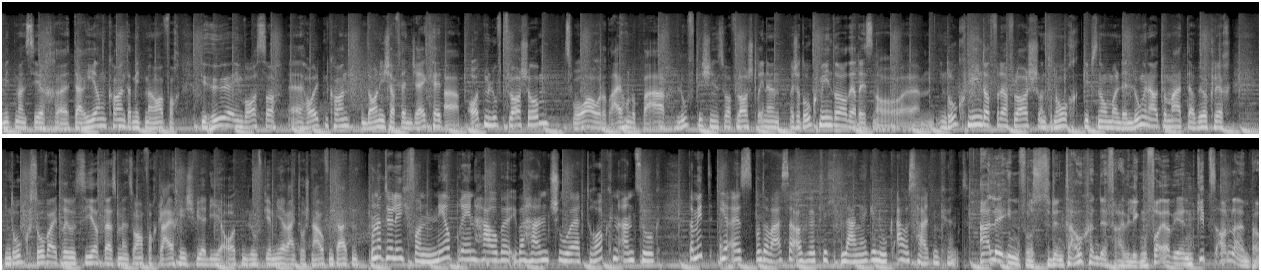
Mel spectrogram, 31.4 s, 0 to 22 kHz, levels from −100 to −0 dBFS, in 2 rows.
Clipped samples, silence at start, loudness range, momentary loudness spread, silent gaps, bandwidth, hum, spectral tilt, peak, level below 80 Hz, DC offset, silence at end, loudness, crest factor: under 0.1%; 0 s; 1 LU; 4 LU; none; 16.5 kHz; none; -5.5 dB/octave; -12 dBFS; -36 dBFS; under 0.1%; 0 s; -26 LUFS; 14 dB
